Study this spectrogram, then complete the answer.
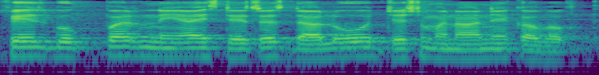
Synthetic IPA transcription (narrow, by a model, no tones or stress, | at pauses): fʰeːsbʊk̚pɐɾnɐjaɪsʈeːʈəsɖaːlod͡ʒɐʃmɐnaːnekaʋɐqt̪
